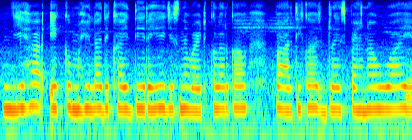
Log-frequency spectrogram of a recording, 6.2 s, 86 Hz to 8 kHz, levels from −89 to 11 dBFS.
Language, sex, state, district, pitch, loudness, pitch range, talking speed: Hindi, female, Jharkhand, Jamtara, 245 Hz, -20 LUFS, 240-245 Hz, 165 wpm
